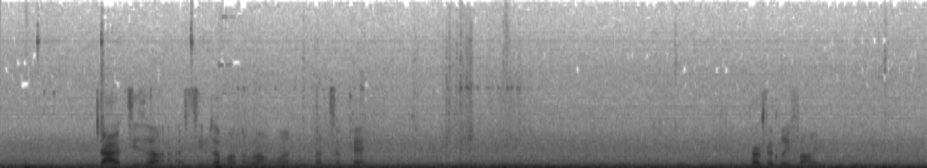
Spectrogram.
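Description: A young man speaks briefly and casually into a microphone.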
